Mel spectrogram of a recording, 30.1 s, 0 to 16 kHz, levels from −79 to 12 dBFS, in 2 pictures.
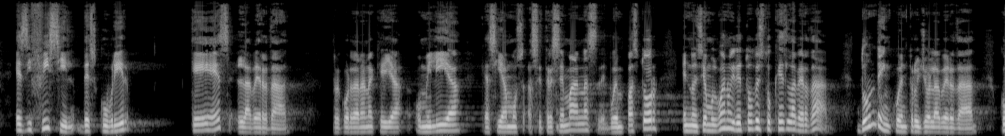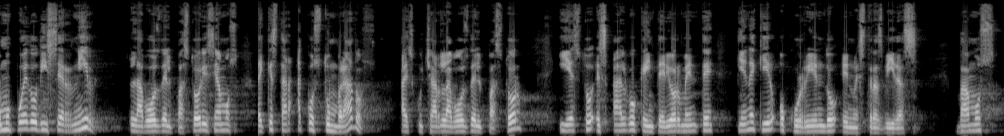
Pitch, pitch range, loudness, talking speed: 155 Hz, 135-180 Hz, -14 LUFS, 135 wpm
